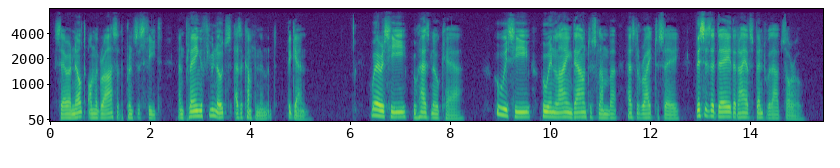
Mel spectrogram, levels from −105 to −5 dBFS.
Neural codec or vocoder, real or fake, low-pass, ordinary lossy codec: none; real; 7.2 kHz; AAC, 48 kbps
